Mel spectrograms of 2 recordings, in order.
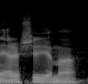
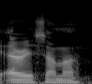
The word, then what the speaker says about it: Arashiyama: Right now I'm in the Arashiyama Forest Park, which is like on the outskirts of Kyoto City.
